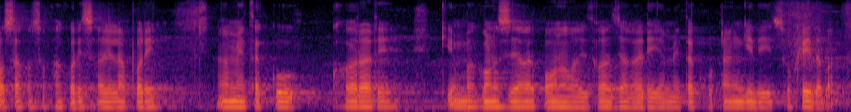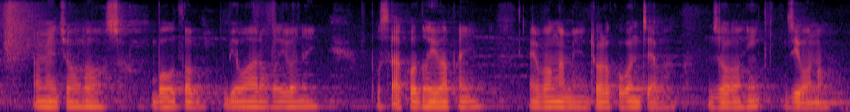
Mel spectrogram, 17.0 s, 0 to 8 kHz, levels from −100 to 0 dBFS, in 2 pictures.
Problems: low volume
